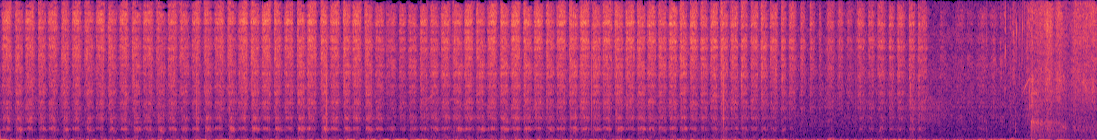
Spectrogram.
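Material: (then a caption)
Paper. A wooden colored pencil rapidly scratches and shades back and forth across a thin printed paper dot-to-dot sheet on a wooden table, filling in an area with grey while the other hand steadies the sheet. The result is a continuous, dry, scratchy rubbing with a steady low rumble underneath and a brief sharper scrape near the end.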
